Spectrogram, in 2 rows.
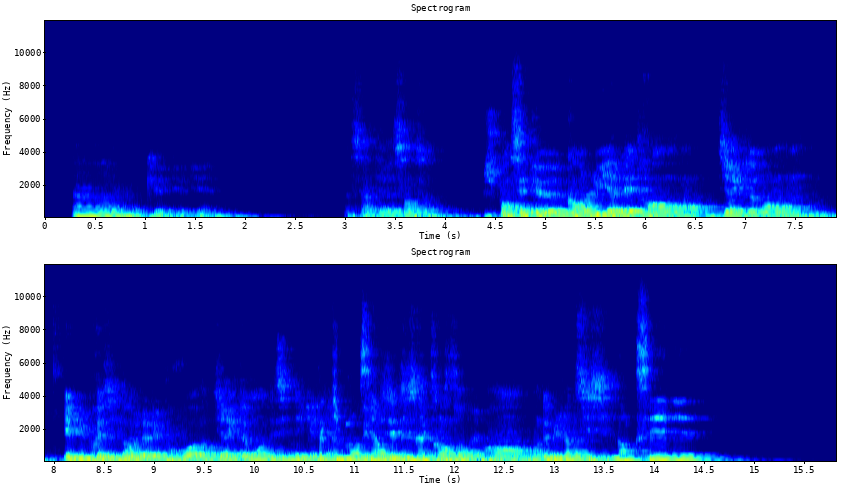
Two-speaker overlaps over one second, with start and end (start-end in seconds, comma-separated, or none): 10.7-12.0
